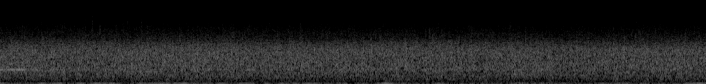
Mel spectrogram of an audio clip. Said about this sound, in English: He's turned over his violin to someone standing backstage, and he's going to greet the applause for a job well done.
